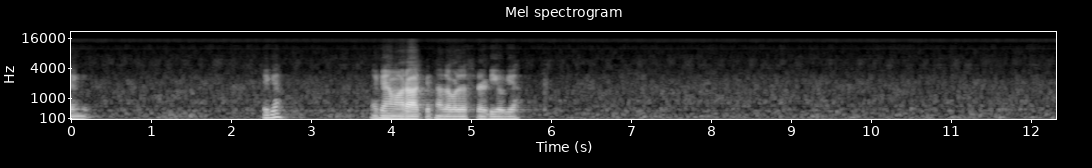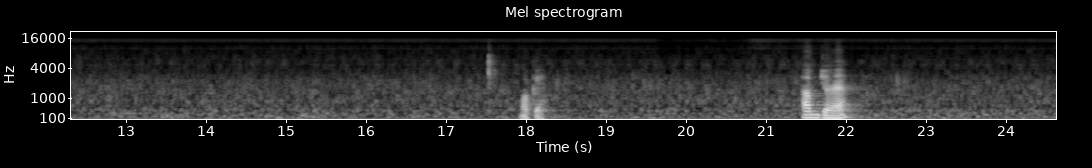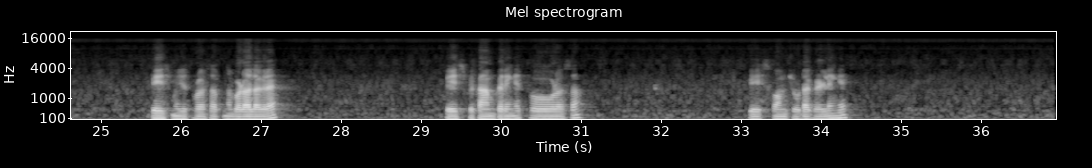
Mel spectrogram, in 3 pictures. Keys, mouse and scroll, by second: 2.2 Tab, 2.3 right click, 2.8-5.4 middle drag, 5.4-5.9 scroll up 2, 6.0-10.5 middle drag, 10.8-11.2 scroll down 2, 11.2 middle click, 12.1-12.4 scroll down 2, 12.4-13.5 middle drag, 13.5-14.2 scroll down 2, 14.2-16.6 middle drag, 16.6-17.0 scroll down 2, 17.0 shift+middle click, 17.4 scroll up 2, 17.7 middle click, 18.4 KP_1, 19.2-21.1 scroll down 1, 21.1 scroll down 2, 21.3-22.7 middle drag, 22.7 KP_1, 23.7-24.2 scroll up 1, 24.2-27.4 shift+middle drag, 27.8 right click, 28.0 scroll down 1, 28.1 Tab, 28.7-29.2 scroll up 2, 29.2-32.2 middle drag.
